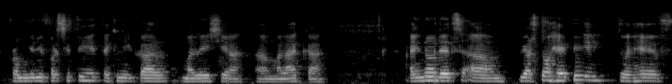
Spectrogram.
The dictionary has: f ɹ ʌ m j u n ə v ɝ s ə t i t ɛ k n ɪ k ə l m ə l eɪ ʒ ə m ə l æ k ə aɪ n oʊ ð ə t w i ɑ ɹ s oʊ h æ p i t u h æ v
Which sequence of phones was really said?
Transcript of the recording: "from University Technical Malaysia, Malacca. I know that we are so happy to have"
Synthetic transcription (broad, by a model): f ɹ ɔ m j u n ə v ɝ s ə t i t ɛ k n ɪ k ə l m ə l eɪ s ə m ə l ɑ k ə aɪ n oʊ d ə t w i ɑ ɹ s oʊ h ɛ p i t u h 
